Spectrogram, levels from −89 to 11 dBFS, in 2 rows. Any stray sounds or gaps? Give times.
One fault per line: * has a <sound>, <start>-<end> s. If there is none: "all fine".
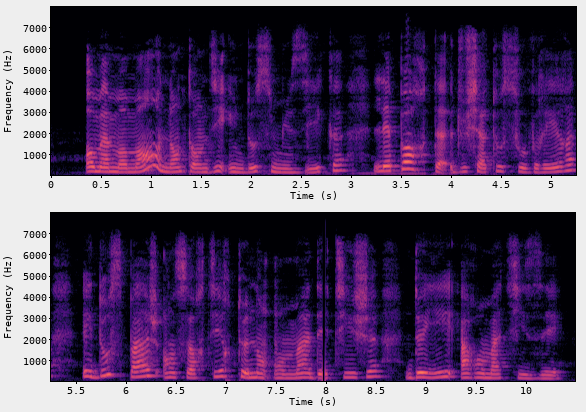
* has a dropout, 8.0-8.0 s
